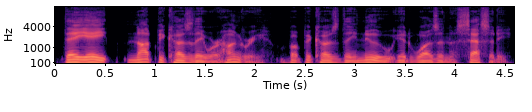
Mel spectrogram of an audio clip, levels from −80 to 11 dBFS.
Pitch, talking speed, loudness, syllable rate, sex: 95 Hz, 195 wpm, -19 LUFS, 6.0 syllables/s, male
